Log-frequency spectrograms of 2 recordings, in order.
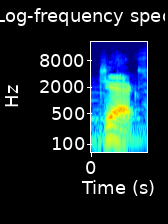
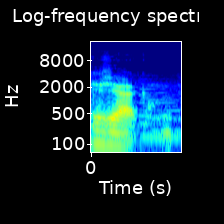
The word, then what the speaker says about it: Jack: I'm going to pronounce it the way Jacks, not Jacques.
